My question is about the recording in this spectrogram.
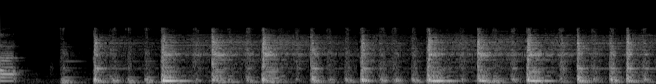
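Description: Semi-hollow electric guitar playing a funk rhythm: fast sixteenth-note strumming with muted, scratchy strokes and louder staccato chord stabs, the chord hand squeezing and relaxing on the strings. It comes in about a second in, after a short sung 'uh' count-in.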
